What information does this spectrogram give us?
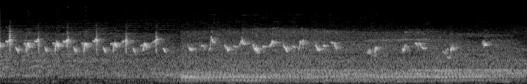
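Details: Trucukan bulbul singing its long rolling 'ropel' phrase, a lure for other bulbuls: quick, tightly spaced chirps of varying pitch running for five seconds against a low steady hum.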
